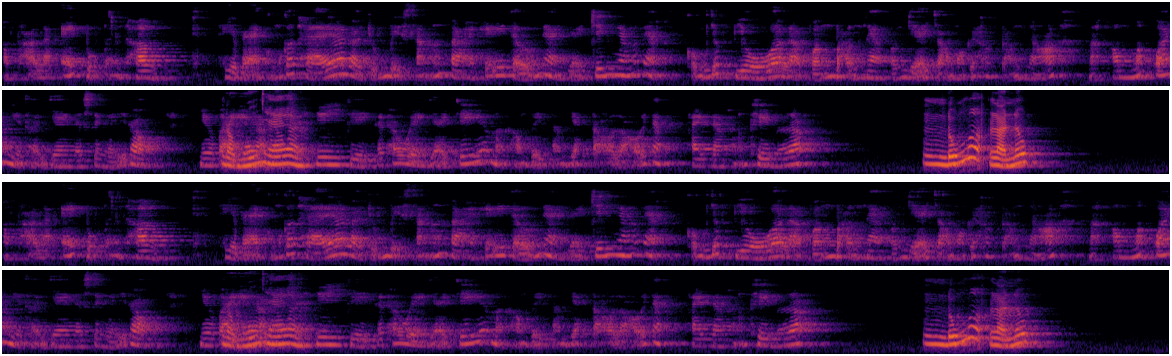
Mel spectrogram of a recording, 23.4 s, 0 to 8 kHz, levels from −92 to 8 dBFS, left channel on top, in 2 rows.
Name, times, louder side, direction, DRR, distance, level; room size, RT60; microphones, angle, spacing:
voice 1, 0.0-1.6 2.2-6.6 6.9-13.2 13.7-18.3 18.6-19.7, left 2 dB, 30° left, -1 dB, 2.4 m, -44 dB
voice 2, 13.9-14.7 20.9-21.9, left 3 dB, 50° left, 11 dB, 0.7 m, -30 dB
17.0 x 6.6 x 3.6 m, 0.78 s
head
